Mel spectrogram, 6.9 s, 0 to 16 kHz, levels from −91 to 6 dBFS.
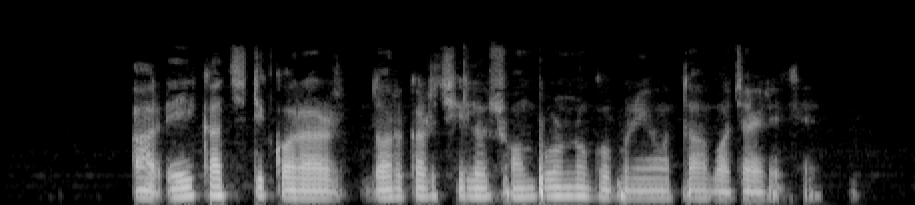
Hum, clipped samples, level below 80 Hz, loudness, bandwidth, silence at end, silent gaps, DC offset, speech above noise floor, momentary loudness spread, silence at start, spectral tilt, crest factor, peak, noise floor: none; under 0.1%; -46 dBFS; -22 LUFS; 7.4 kHz; 0.75 s; none; under 0.1%; 60 dB; 8 LU; 1 s; -8.5 dB/octave; 20 dB; -2 dBFS; -81 dBFS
